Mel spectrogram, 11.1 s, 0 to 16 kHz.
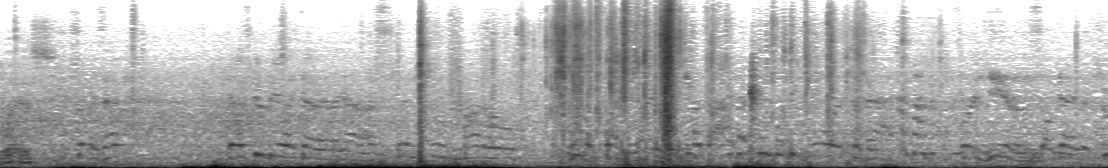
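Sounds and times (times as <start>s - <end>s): foil wrapper crinkling and tearing: 5.1s - 9.5s.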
